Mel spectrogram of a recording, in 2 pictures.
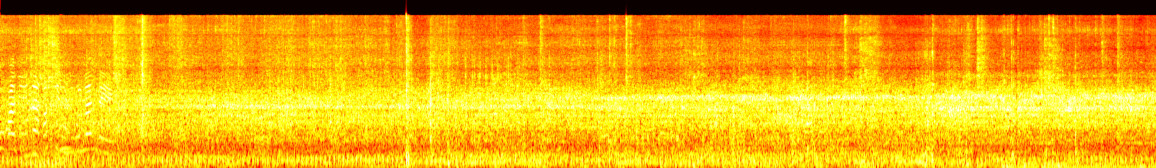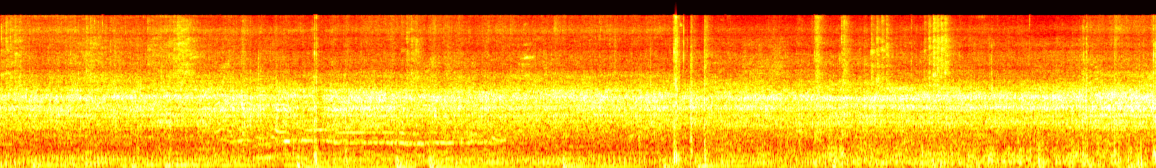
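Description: A small motorized rail cart rumbles steadily along the tracks.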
